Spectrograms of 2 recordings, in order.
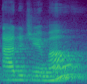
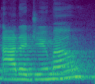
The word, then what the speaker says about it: Adejumo: Vincent Adajumo. Correct. Yes. Did you say his name again? Dr. Vincent Adajumo. Yes. Adajumo.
